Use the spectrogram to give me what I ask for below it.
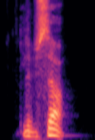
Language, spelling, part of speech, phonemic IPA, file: Moroccan Arabic, لبسة, noun, /lab.sa/, LL-Q56426 (ary)-لبسة.wav
- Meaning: dress (apparel, clothing)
